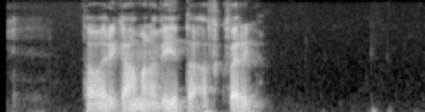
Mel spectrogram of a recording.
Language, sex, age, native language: Icelandic, male, 50-59, Icelandic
